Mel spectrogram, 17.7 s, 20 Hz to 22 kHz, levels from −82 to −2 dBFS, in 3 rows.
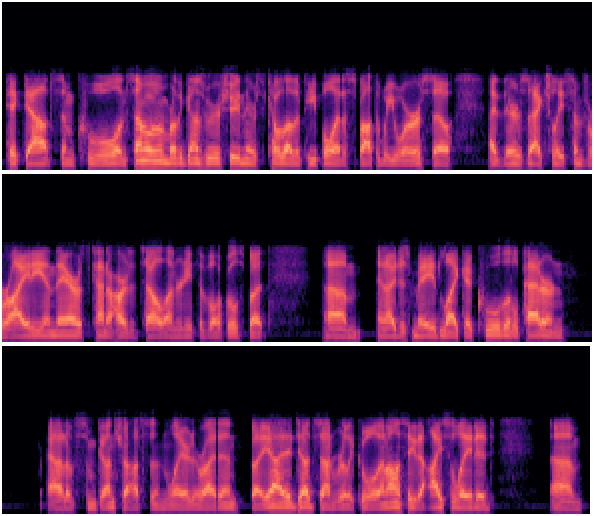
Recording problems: phone-call audio; nothing above 3 kHz

